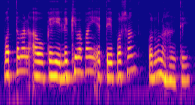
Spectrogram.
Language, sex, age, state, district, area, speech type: Odia, female, 30-45, Odisha, Mayurbhanj, rural, spontaneous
